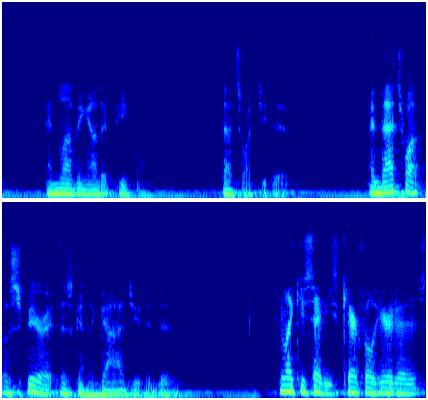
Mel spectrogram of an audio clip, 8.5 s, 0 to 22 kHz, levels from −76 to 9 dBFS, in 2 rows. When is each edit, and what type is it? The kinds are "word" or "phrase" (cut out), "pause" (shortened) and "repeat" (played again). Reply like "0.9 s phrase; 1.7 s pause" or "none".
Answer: 6.9 s pause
